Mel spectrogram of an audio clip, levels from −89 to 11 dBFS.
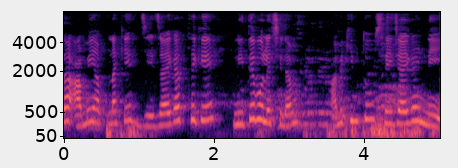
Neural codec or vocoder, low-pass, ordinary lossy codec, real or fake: none; none; none; real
